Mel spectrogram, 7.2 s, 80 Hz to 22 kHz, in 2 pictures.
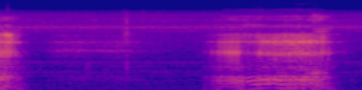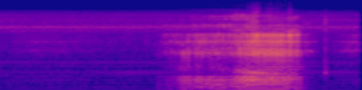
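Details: Sleeper on a trip to Malaga: very loud, harsh snores roughly every three seconds, about 18 a minute, rattling on each in-breath; extremely heavy snoring.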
